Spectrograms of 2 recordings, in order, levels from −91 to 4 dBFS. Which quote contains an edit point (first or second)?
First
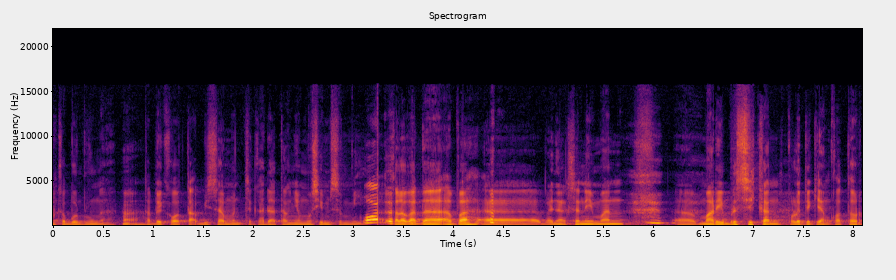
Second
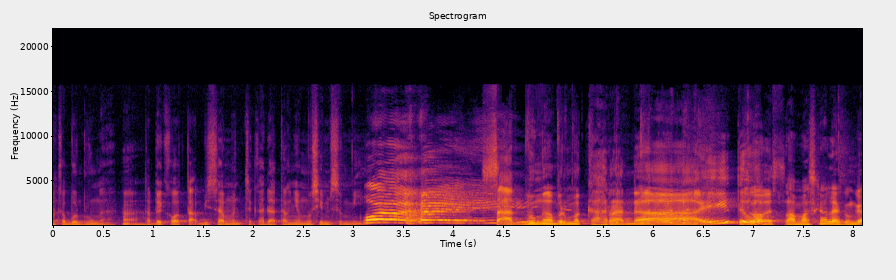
first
